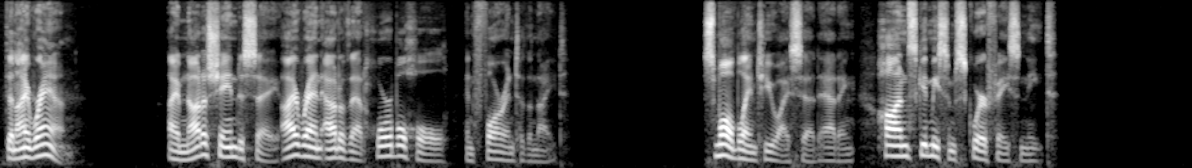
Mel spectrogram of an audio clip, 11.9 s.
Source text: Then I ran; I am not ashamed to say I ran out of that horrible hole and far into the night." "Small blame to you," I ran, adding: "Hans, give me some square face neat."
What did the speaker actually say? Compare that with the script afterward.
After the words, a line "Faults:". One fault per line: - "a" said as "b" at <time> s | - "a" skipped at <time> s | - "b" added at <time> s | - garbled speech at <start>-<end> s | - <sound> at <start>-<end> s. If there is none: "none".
Then I ran; I am not ashamed to say I ran out of that horrible hole and far into the night." "Small blame to you," I said, adding: "Hans, give me some square face neat."
Faults:
- "ran" said as "said" at 7.9 s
